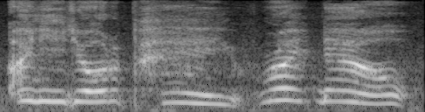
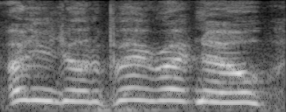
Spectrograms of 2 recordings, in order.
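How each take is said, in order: First: High, loud put-on voice of an older man demanding payment; imitating the parking attendant, loud and high; stern parking attendant. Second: High, loud repeat of the demand; imitating the attendant, loud and high; stern parking attendant. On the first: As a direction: bark the order like a no-nonsense meter guy. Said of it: "dead ass, that's how he sounded". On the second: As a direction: insist again in the attendant's voice. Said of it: "he's like".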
